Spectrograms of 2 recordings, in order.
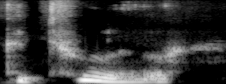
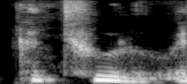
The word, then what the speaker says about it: Cthulhu: It's pronounced Cthulhu. Cthulhu.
